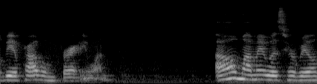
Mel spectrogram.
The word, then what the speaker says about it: Aomame: for green peas, and pronounced with the same 4 syllables. A-O-Ma-Me.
